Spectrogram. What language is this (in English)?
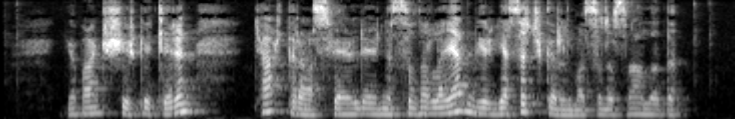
Turkish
